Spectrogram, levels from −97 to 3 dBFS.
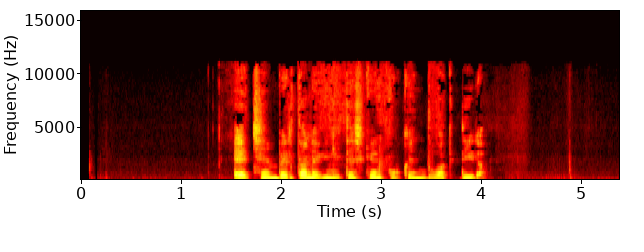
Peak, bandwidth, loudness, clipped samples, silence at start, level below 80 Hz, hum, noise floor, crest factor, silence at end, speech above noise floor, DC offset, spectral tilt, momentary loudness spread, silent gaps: -4 dBFS; 11.5 kHz; -23 LUFS; under 0.1%; 1.55 s; -70 dBFS; none; -72 dBFS; 20 dB; 1.35 s; 50 dB; under 0.1%; -5.5 dB/octave; 8 LU; none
